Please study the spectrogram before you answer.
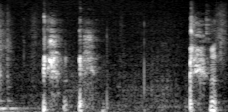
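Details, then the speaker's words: Cough: four short, sharp coughs from an adult, in two pairs, in a quiet indoor room. "Sorry for the coughing."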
